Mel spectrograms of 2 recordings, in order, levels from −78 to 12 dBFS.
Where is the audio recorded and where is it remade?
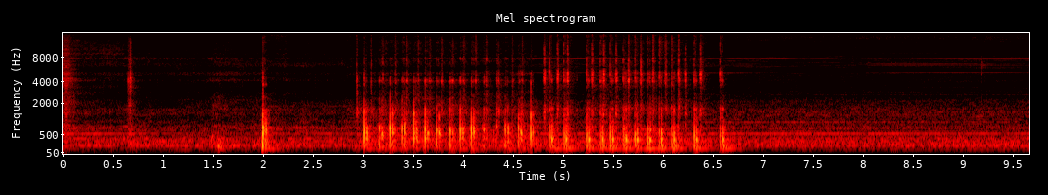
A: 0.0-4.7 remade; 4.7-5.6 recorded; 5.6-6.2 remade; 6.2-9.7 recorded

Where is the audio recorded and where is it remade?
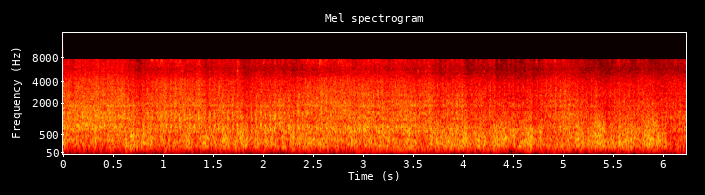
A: 0.0-6.2 recorded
